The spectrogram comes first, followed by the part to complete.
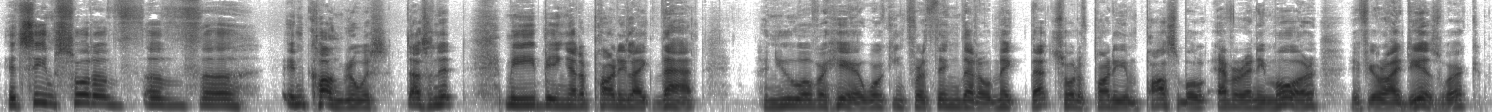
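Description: A man voicing a lively, privileged young society woman with a wistful, hesitant, girlish manner in a story. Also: fairly high pitch, normal speed, no room sound, clean studio sound, voice pushed up, close to an everyday voice. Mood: hesitant, reflective.

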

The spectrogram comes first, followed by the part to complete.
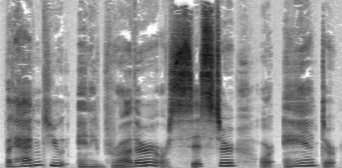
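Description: A woman voicing a gentle, frail little girl in a storybook, earnest, loving and sad, pleading tenderly. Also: mid-range voice, big pitch swings, slow pace, no echo, voice pushed up, heavily acted.

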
